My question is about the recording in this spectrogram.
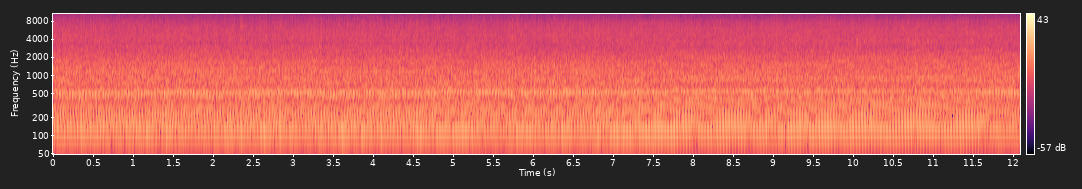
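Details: Cub Cadet LT1550 mower that came in as a no-start, with a brand-new carb and the fuel filter checked: an even idle holding with no stumbling or surging, though the mechanic says it runs a bit lean.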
